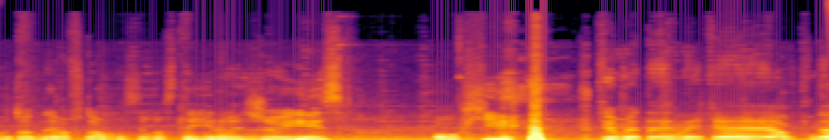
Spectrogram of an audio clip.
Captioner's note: laughs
